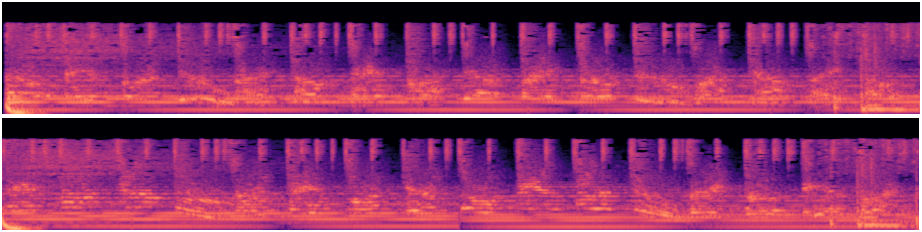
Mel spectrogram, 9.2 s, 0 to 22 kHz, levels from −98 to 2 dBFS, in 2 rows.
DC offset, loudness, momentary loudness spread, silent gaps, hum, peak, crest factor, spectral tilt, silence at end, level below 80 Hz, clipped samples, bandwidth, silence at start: under 0.1%; -25 LUFS; 3 LU; none; none; -6 dBFS; 20 dB; -4 dB/octave; 0 s; -38 dBFS; under 0.1%; 11.5 kHz; 0 s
